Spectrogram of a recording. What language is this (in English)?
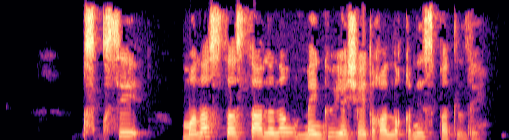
Uyghur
